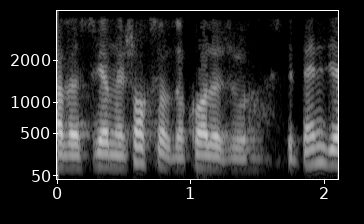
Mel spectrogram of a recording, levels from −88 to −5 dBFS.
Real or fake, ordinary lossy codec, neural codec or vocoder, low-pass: real; AAC, 24 kbps; none; 3.6 kHz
